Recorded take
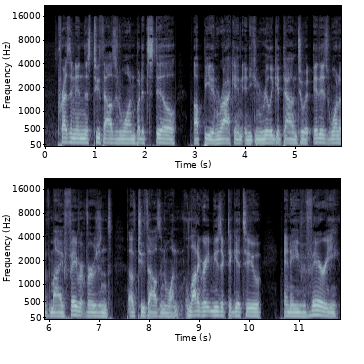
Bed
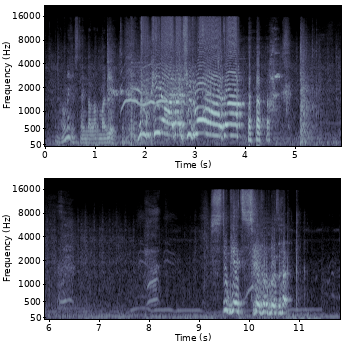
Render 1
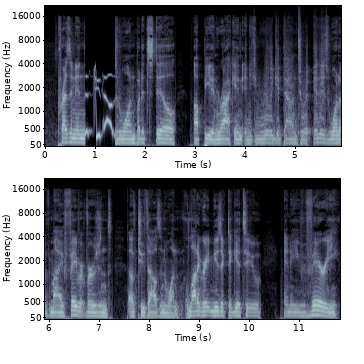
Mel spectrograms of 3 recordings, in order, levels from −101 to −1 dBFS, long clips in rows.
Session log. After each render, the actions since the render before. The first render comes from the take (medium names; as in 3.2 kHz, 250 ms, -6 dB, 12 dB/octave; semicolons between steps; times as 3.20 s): 0.80–1.41 s: formants replaced by sine waves; 4.00–5.64 s: valve stage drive 33 dB, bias 0.45; 9.97–11.20 s: compression, threshold -34 dBFS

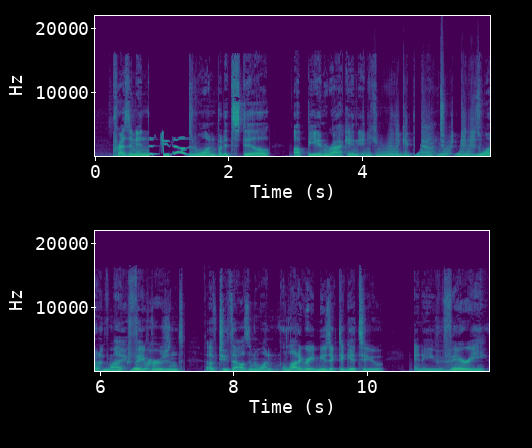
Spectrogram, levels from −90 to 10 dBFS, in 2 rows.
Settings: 4.78–6.77 s: phase dispersion highs, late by 111 ms, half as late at 570 Hz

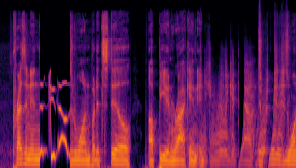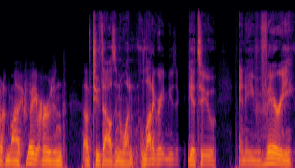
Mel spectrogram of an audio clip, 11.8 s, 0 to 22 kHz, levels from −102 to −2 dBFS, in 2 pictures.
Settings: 4.07–5.18 s: three-band isolator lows -14 dB, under 500 Hz, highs -22 dB, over 5 kHz; 5.91–7.71 s: low-pass 2.1 kHz 24 dB/octave; 8.63–9.69 s: studio fade out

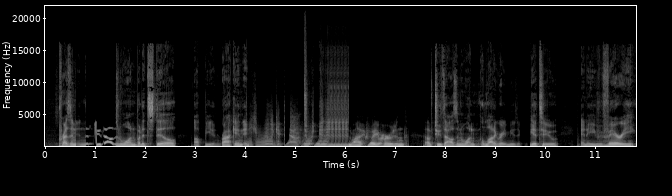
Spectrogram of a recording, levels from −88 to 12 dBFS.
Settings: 0.61–1.20 s: fade in, from -24 dB; 2.38–3.54 s: fade out; 5.65 s: stutter in place 0.07 s, 6 plays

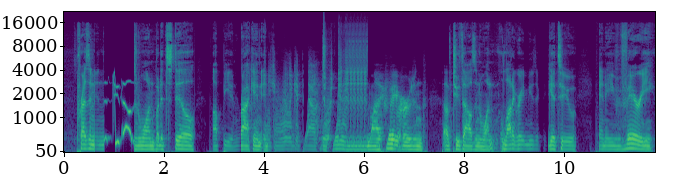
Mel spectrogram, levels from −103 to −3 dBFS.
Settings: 4.42–5.11 s: distance through air 64 m; 6.22–6.87 s: doubling 23 ms -4 dB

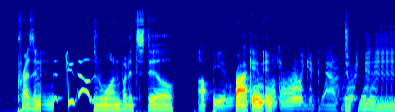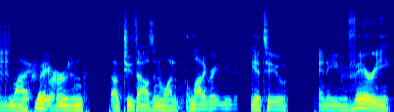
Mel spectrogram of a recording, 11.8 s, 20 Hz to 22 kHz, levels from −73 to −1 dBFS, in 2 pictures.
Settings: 3.02–4.52 s: high-order bell 560 Hz +13.5 dB 2.8 oct; 8.90–9.38 s: distance through air 170 m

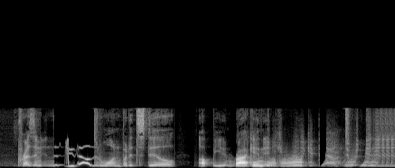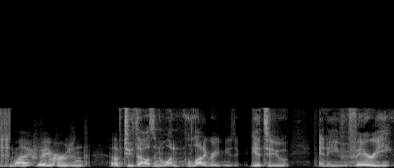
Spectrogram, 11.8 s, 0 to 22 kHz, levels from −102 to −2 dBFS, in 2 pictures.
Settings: FFT band-pass 280–7800 Hz; peaking EQ 740 Hz +7.5 dB 0.72 oct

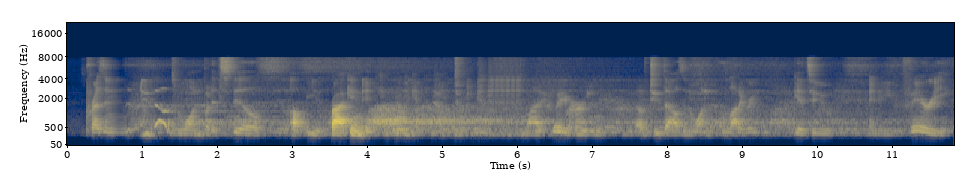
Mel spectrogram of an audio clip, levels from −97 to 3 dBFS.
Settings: spectral sustain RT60 0.42 s; echo that smears into a reverb 636 ms, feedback 58%, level -10.5 dB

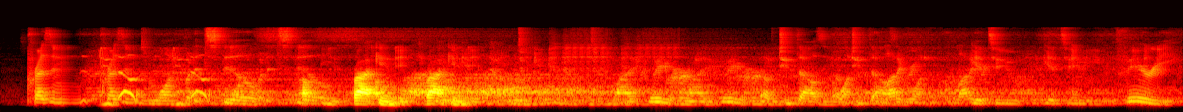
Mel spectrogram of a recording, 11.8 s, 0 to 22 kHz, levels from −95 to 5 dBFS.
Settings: distance through air 100 m; delay 724 ms -3.5 dB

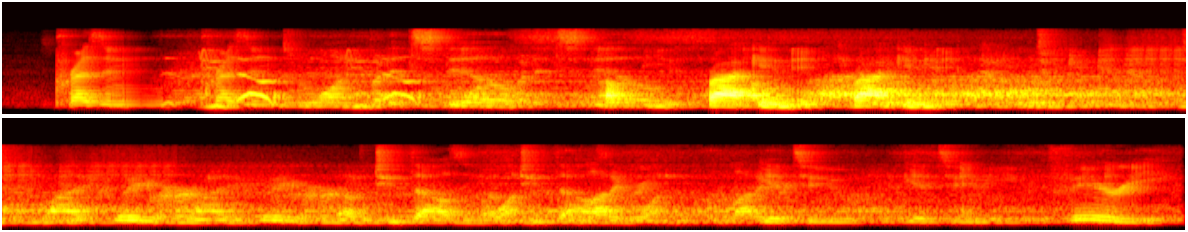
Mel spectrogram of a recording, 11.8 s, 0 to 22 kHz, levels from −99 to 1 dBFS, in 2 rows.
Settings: trim +2 dB; peak limiter -3 dBFS, peak gain reduction 2 dB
